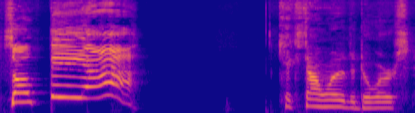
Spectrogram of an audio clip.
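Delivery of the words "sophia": much higher, louder scream of a name; frantic yell of a name; desperate scream. Retold or imitated. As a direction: scream for the lost girl. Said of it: "He is screaming Sophia's name".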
